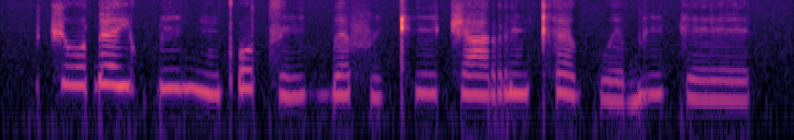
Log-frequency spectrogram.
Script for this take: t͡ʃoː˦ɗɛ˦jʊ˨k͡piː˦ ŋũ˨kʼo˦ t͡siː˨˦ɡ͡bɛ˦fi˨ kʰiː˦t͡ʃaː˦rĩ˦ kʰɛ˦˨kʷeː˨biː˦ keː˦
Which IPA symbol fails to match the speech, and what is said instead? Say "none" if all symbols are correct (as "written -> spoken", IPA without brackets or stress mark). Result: none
